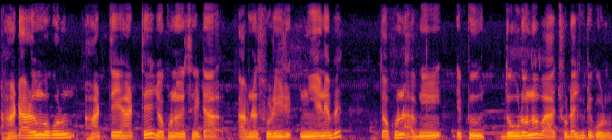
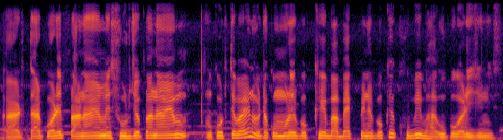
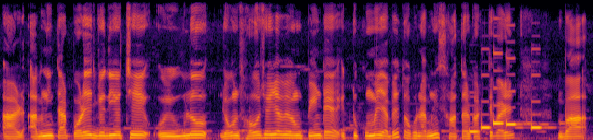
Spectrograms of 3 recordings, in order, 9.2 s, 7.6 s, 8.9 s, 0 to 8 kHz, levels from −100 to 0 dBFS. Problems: background sounds at intervals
